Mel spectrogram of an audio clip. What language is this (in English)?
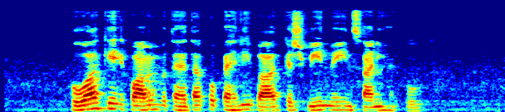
Urdu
